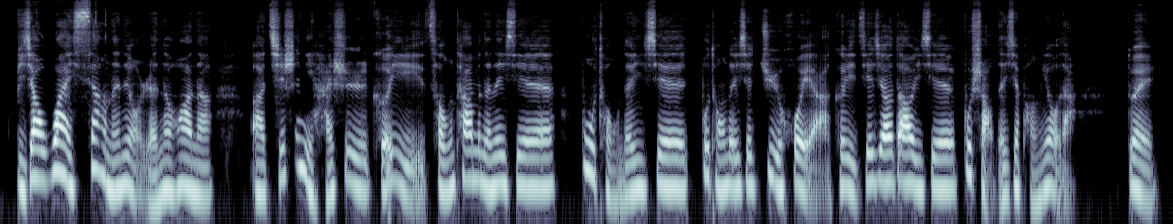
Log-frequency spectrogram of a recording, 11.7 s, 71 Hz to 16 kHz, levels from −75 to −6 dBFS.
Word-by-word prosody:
比 170 - -2
较 215 +7 +7
外 235 0 +6
向 225 +5 +3
的 160 0 0
那 180 - -1
种 165 -5 -3
人 115 +2 -3
的 160 +1 0
话 175 +1 +2
呢， 145 -2 -2 0.3
呃， 155 -1 0
其 180 +8 -1
实 290 - -1
你 265 - +2
还 140 -1 -6
是 175 -2 -3
可 - - -1
以 160 -9 -5
从 160 +1 -1
他 210 +3 +3
们 205 -1 -4
的 175 - 0
那 180 +2 0
些 175 0 0 0.2
不 260 -4 0
同 145 - -7
的 145 - -3
一 165 +2 0
些 170 0 +1
不 230 - -2
同 165 -6 -2
的 175 - 0
一 - - -1
些 180 +1 -1
聚 175 +1 -3
会 165 0 +1
啊， - - -2
可 180 - -4
以 165 -3 -3
结 195 +8 -4
交 195 -1 +5
到 190 -1 +6
一 175 - -2
些 170 0 0
不 235 - -3
少 230 - 0
的 135 - -6
一 - - -5
些 155 - -1
朋 130 -3 -9
友 175 -1 -1
的， - - -7 0.5
对。 150 -5 -1
175 Hz, 275 characters per minute, -20 LUFS, 160-195 Hz, 0.5 s, 较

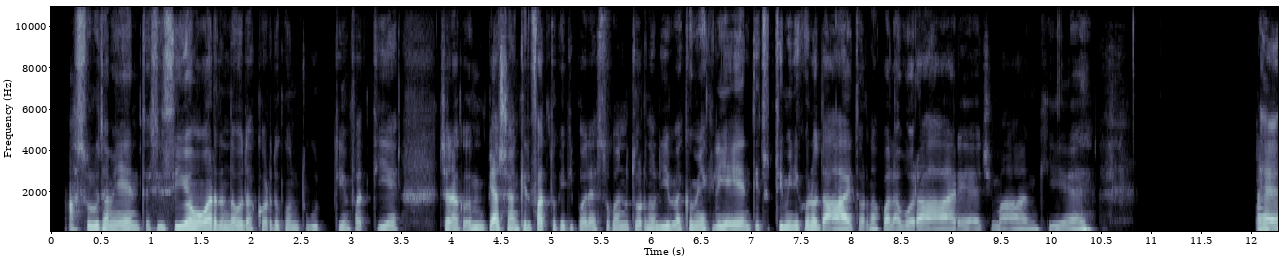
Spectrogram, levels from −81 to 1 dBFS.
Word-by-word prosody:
Assolutamente, 140 -1 +1
sì, 155 +3 -3
sì, 150 - -1
io 150 -1 +7
guarda 145 0 +5
andavo 140 0 +1
d'accordo 145 0 -3
con 140 0 -5
tutti, 145 +1 -9
infatti, 140 0 -4 0.4
c'è - - -1
una 140 0 +5
co 125 -3 -3
mi 145 -2 0
piace 145 +1 +4
anche 145 +1 0
il 140 - -4
fatto 140 0 +1
che, 145 - -3
tipo 140 0 -8
adesso 140 0 -3
quando 140 0 -3
torno 140 +1 -2
lì 145 +1 +2
becco 145 +1 -1
i - - +1
miei 145 0 +1
clienti, 145 -1 0
tutti 150 0 -2
mi 145 - +2
dicono: 145 +1 +2
"Dai 150 +2 +5
torna 150 +1 -5
qua 145 - -1
a - - -2
lavorare, 145 0 -1
ci 140 0 -16
manchi", 155 +2 -6
eh. 155 +1 -3 1.6
Eh, 175 -5 +4
145 Hz, 195 wpm, -24 LUFS, 140-150 Hz, 1.6 s, io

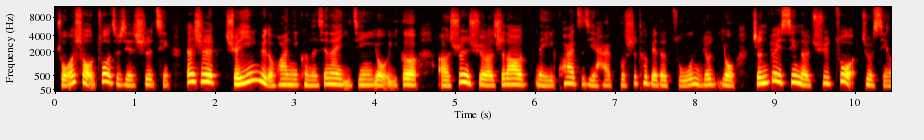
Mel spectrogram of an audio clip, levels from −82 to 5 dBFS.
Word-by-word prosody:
着 180 +6 +1
手 270 +1 +2
做 290 -2 +4
这 215 - -7
件 180 -2 -4
事 175 +2 -5
情。 175 -1 -8 0.2
但 285 +1 +5
是 280 -3 +5
学 200 - +3
英 290 +9 +2
语 275 - +5
的 - - +1
话， 190 0 -2
你 185 -1 -2
可 185 0 -5
能 170 -1 -5
现 195 +5 -3
在 205 -1 +2
已 190 - -4
经 180 +1 -5
有 175 - +1
一 90 0 -8
个， 190 -2 +5 0.2
呃， 165 -2 -2
顺 270 +10 +4
序 190 - -4
了， 170 -2 +3
知 190 +4 -4
道 195 -2 +3
哪 175 -3 -4
一 160 - -7
块 230 +5 -1
自 205 -2 -12
己 170 -3 -6
还 170 +1 -7
不 175 +1 -12
是 175 +7 -8
特 235 +1 -5
别 180 -5 -1
地 170 -1 -1
足， 165 +2 -7
你 200 -3 -4
就 180 +1 -2
有 175 -4 0 0.2
针 225 +3 +2
对 290 -1 +2
性 255 0 +1
地 180 -2 +3
去 225 +7 -6
做 275 +6 +2
就 180 -2 -5
行 160 -2 -7
190 Hz, 305 characters per minute, -20 LUFS, 175-235 Hz, 0.2 s, 但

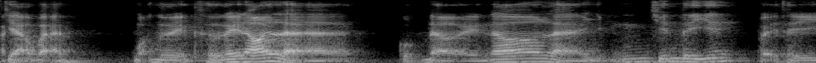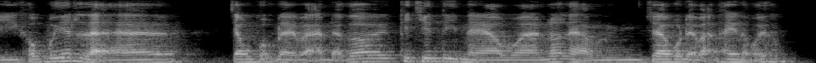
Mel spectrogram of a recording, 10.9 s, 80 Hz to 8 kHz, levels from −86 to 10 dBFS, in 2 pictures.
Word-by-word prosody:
Chào - - +1
bạn. 65 - 0 0.4
Mọi - - -8
người 110 -3 -2
thường - - -3
hay 130 +1 +4
nói 145 +4 +7
là - - +4 0.3
cuộc - - -13
đời 90 +1 -2
nó 135 +7 +2
là 95 -10 0
những 145 +6 -9
chuyến 150 +1 -4
đi 145 0 0
ấy. 165 +3 -7
Vậy - - -5
thì 110 +1 -5
không 130 +1 -3
biết 165 +4 0
là 120 -4 +4 0.4
trong 130 0 +1
cuộc - - -4
đời 115 - +2
bạn 115 - 0
đã - - -2
có 145 +2 0
cái 160 - -3
chuyến 155 -1 -1
đi 150 -1 -1
nào 110 -4 0
mà 110 0 0
nó 130 +4 -2
làm 115 -2 -2
cho 130 +1 +4
cuộc 130 - 0
đời 130 - +1
bạn - - -1
thay 125 -1 +2
đổi 125 - -3
hông? 150 +2 -9
130 Hz, 225 wpm, -24 LUFS, 115-145 Hz, 0.4 s, nói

